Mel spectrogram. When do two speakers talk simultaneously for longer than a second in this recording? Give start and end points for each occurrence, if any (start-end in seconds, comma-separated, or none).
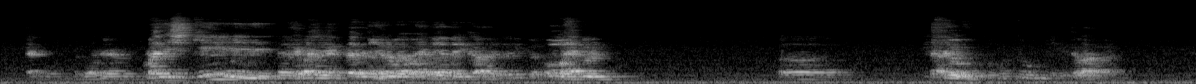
2.9-5.0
